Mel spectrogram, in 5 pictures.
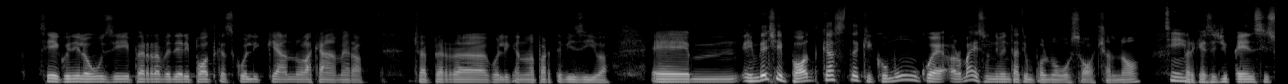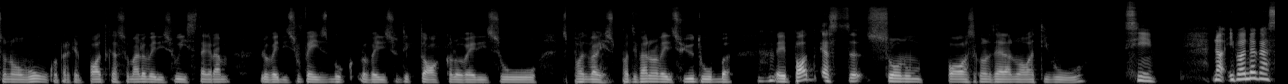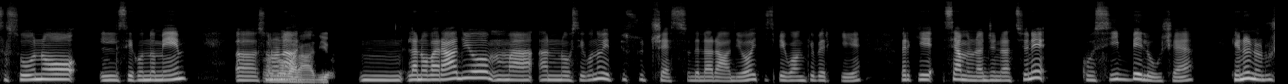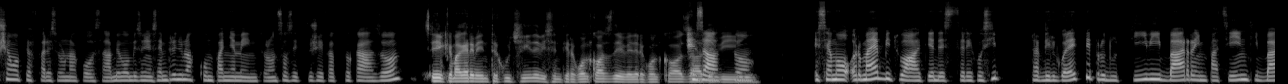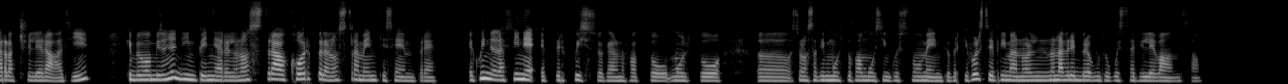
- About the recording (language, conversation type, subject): Italian, podcast, Che ruolo hanno i social media nella visibilità della tua comunità?
- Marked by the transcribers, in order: tapping; other background noise; "Spotify" said as "spodfy"; chuckle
